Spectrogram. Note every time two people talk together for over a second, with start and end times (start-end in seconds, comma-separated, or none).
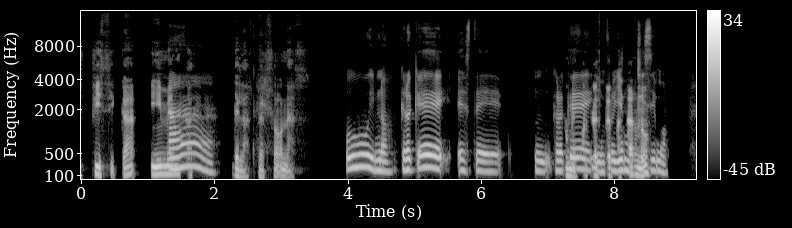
7.2-8.6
